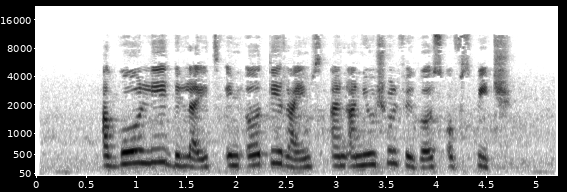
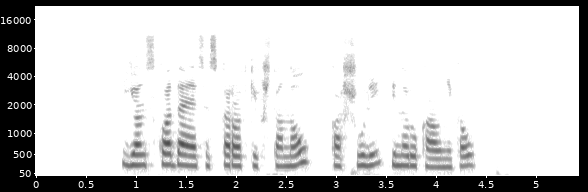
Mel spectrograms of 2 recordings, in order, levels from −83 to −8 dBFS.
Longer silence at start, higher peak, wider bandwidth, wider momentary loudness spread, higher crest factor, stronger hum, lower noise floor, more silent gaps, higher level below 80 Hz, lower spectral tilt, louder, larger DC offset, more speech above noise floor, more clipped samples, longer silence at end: second, 0.65 s vs 0.85 s; first, -2 dBFS vs -26 dBFS; about the same, 11.5 kHz vs 11.5 kHz; about the same, 8 LU vs 10 LU; about the same, 16 dB vs 20 dB; neither; second, -50 dBFS vs -86 dBFS; neither; first, -60 dBFS vs -84 dBFS; second, -2.5 dB/octave vs -4.5 dB/octave; first, -18 LUFS vs -43 LUFS; neither; second, 31 dB vs 43 dB; neither; second, 0.5 s vs 1.05 s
